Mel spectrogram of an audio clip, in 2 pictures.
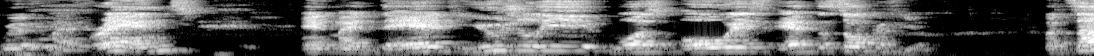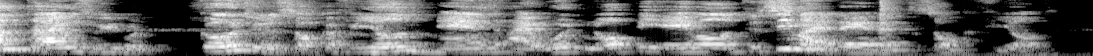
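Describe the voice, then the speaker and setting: With a German accent and a high pitch for a man, this man speaks at a moderate pace with ordinary pitch variation and big swings in loudness, amid noticeable background noise and audible room echo. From Germany. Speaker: stand-up comedian. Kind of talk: stand-up. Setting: stage with audience.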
